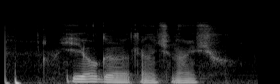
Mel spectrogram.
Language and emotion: Russian, neutral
